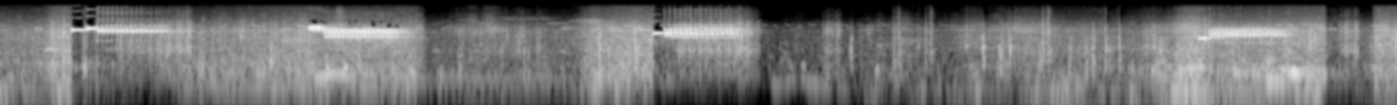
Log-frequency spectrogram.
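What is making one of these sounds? A small songbird sings loud trilling phrases close by, with pauses between them.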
